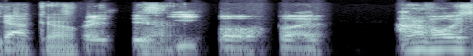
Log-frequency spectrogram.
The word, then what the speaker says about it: Ico: For people that are wondering, like, people do call it all different ways, but the 100% correct way to say it is Eco. Is Eco, but I've always just said Ico.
